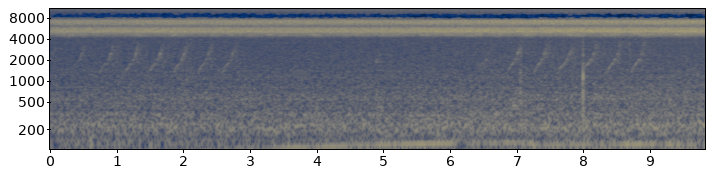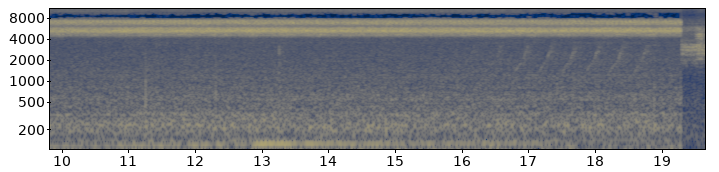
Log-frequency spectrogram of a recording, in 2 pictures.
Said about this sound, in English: And then evening sounds. Tonight you're hearing the August evening cacophony of insects. And tonight we hear crickets and katydids, which seem to repeat over and over. Katydid, katydidn't, katydid, katydidn't, katydid, katydidn't.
